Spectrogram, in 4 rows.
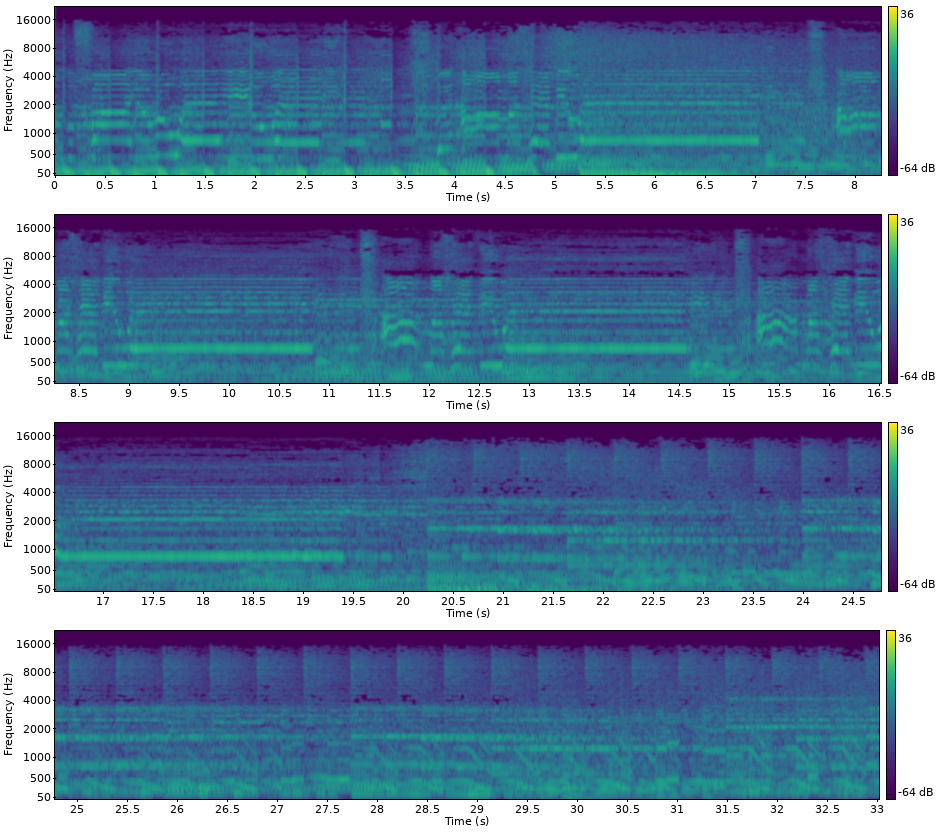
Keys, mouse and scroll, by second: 0.6-4.7 drag, 4.7-5.1 scroll down 4, 5.1-6.1 middle drag, 6.1 ctrl+z, 6.5 ctrl+z, 7.4-8.9 scroll up 2, 11.6-17.3 drag, 19.7-22.9 drag, 23.5 click, 24.0 click, 24.5 click, 25.1-25.4 scroll down 1, 25.8-26.2 scroll down 3, 27.8-31.3 drag, 31.3 KP_7, 32.0-32.9 scroll up 4.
